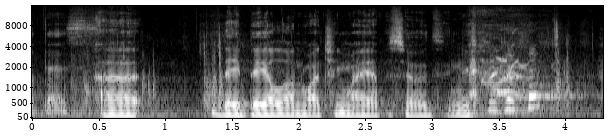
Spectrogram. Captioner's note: laughs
